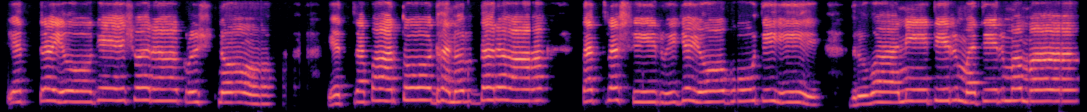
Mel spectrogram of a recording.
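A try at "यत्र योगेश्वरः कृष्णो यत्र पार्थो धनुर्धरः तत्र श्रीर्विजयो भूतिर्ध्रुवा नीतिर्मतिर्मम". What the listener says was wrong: ಮಹಾಪ್ರಾಣಗಳನ್ನ ಒಂದ್ ಸ್ವಲ್ಪ ಒತ್ತು ಕೊಟ್ಟು ಹೇಳಿ ಅಷ್ಟೇ, ಉಳಿದಿದ್ದೆಲ್ಲ ಸರಿ ಇದೆ.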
